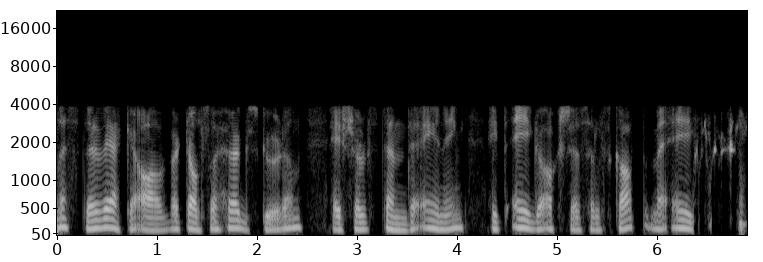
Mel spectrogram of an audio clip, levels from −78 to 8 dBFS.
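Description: At 6.36 s a codec payload misread takes over and runs to the end of the clip at 6.90 s. The AMR narrowband stream, which points to a 12.2 kbps mode with only light coding damage before this, is suddenly decoded with its bit fields shifted. The pattern fits octet-aligned frames being read as bandwidth-efficient ones. The speech collapses into garbled, warbling noise that barely tracks it. On a spectrogram, the harmonic bands give way to a disordered smear still capped at 4 kHz.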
